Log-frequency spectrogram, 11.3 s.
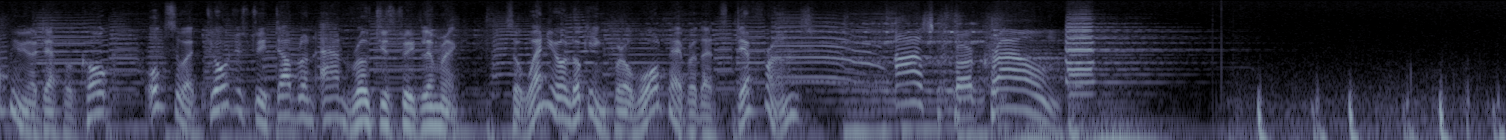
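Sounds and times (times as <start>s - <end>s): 
speech: 0.1s - 8.2s
human heartbeat: 9.3s - 11.2s.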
